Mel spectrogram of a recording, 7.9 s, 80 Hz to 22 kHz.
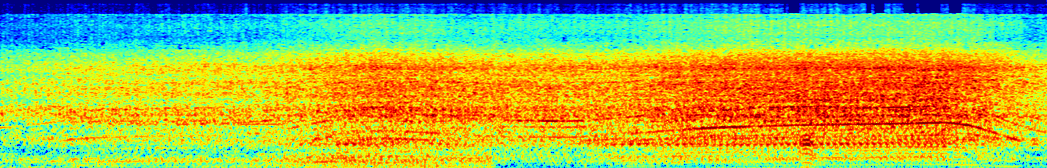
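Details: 2013 Nissan Altima coupe idling: a thin, steady whine around 1 kHz sits over the engine, rising slightly and dropping away near the end. It seems to come from one side of the engine bay.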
